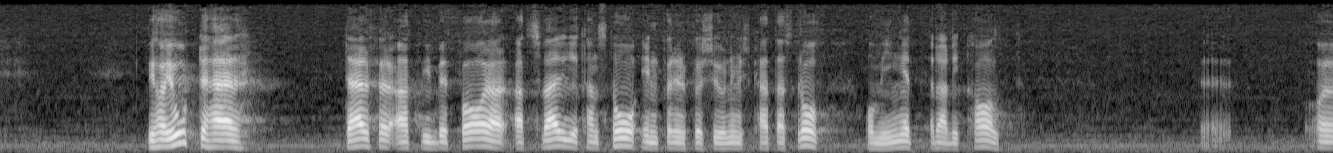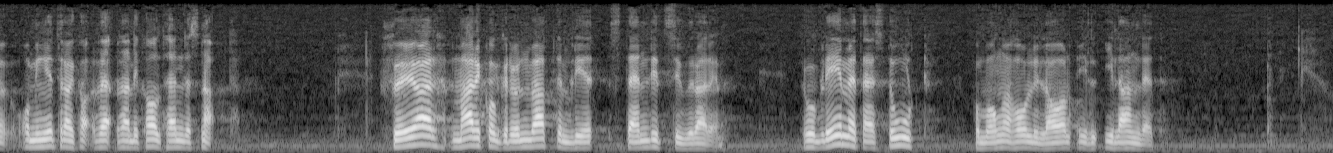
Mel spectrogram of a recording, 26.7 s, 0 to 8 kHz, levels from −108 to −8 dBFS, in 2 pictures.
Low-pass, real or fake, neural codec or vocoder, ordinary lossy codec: 7.2 kHz; fake; codec, 16 kHz, 8 kbps, FreqCodec, larger model; none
